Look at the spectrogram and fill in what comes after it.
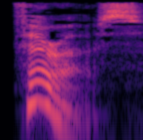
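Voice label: "pharos", English, British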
